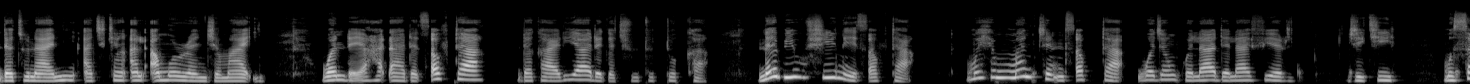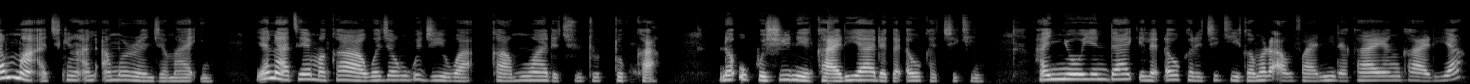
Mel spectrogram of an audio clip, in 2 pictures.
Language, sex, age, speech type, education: Hausa, female, 30-45, spontaneous, primary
